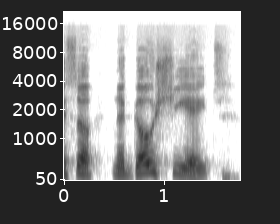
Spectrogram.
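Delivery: negotiate said slowly, syllable by syllable; slow model word. Shown as a demonstration. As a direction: spell out negotiate slowly for the class. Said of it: "sh sound".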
